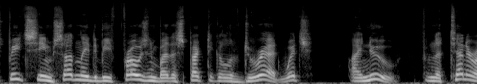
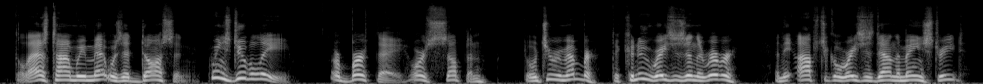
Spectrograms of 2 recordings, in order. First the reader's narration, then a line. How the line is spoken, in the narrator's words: for all his voice sounded hearty and genial, as he said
